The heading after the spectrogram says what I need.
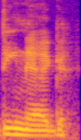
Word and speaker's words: DNEG: Yep, it was DNEG. It's literally how and the way you spell it is exactly how that's how it sounds.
